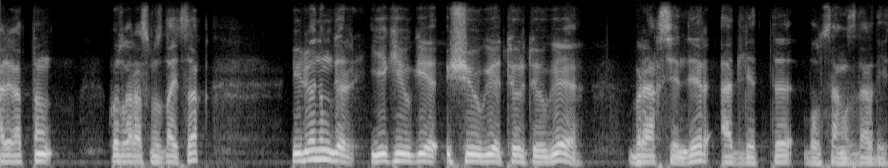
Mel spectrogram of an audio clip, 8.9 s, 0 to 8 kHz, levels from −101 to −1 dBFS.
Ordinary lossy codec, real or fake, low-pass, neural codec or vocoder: Opus, 24 kbps; real; 7.2 kHz; none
